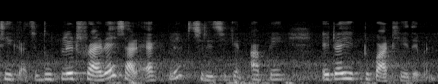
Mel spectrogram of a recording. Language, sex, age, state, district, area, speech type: Bengali, female, 18-30, West Bengal, South 24 Parganas, urban, spontaneous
